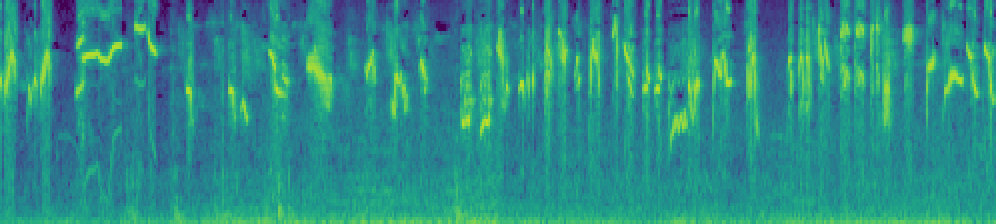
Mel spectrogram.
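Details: Oriental magpie-robin in full varied song, used to prompt other birds to sing: a dense, rapid run of high whistles, chirps and sweeping slurred notes, nearly continuous, with a faint low background rumble.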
